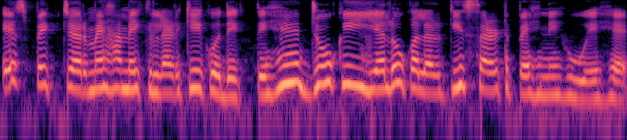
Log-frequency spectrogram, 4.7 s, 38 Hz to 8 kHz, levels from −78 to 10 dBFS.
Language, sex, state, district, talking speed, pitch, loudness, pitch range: Hindi, female, Bihar, Bhagalpur, 230 wpm, 260 Hz, -14 LUFS, 220-285 Hz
